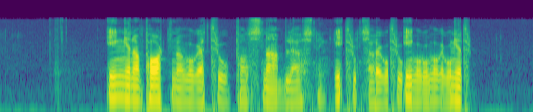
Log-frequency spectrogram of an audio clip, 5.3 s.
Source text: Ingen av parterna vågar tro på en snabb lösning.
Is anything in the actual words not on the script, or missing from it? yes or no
yes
